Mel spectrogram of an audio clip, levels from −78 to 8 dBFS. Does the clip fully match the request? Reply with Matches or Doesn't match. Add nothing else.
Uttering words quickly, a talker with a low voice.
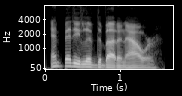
Matches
